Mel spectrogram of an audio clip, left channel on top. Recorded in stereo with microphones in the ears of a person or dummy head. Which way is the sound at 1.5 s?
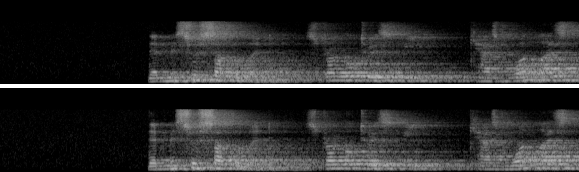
70° right (ahead or behind).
